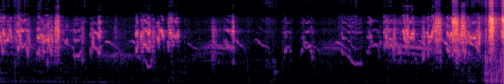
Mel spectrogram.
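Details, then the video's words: Australian parrot known as the budgie: scratchy twittering notes interspersed with clear downward-slurred whistles in the middle, building again into a busy, rasping warble at the end. "Australian parrot voice Budgies parrot voice"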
